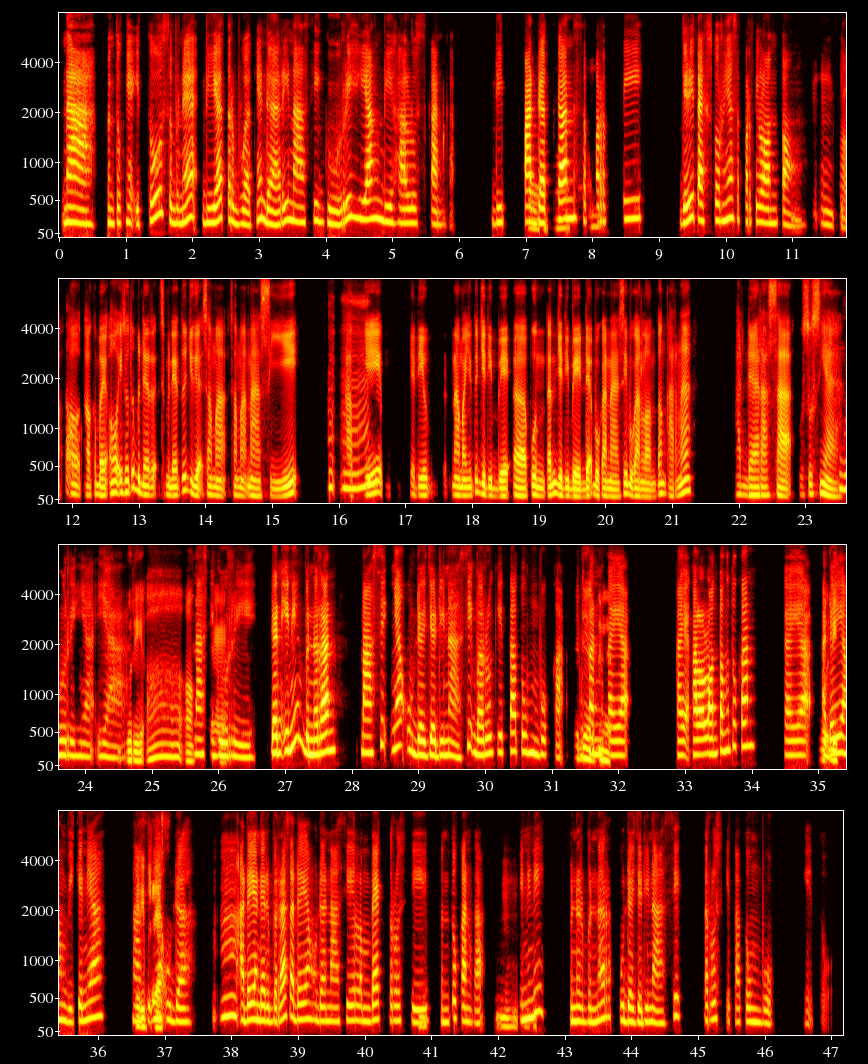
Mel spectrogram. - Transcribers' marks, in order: drawn out: "Oh"
- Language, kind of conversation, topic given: Indonesian, podcast, Apa saja makanan khas yang selalu ada di keluarga kamu saat Lebaran?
